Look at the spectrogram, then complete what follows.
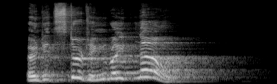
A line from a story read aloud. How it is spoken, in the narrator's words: Sofar cried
